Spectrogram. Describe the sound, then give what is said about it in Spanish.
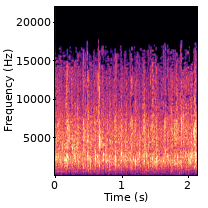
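Steady, dense applause from an audience in Miami for the whole production team, a continuous wash of many hands clapping at an even loudness throughout, with no one speaking over it. “¿Por qué no le dan un fuerte aplauso a todo el equipo de producción?”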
